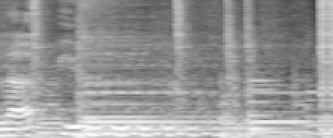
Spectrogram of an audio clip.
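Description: Live jazz quartet playing between sung lines: electric piano, plucked double bass walking under it, and drums with cymbal strokes.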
